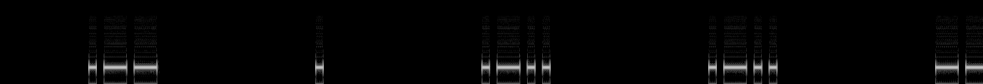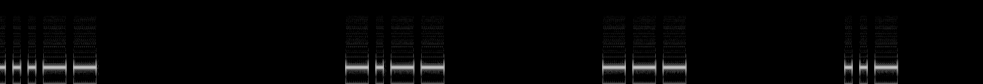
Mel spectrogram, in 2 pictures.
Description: Morse code, heard as a keyed tone, about 16 wpm, spaced as for 5 wpm, 800 Hz. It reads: WELL, YOU
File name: Technical Subjects / Technical Subjects-mp3s / AND Gate @5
